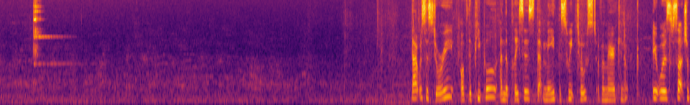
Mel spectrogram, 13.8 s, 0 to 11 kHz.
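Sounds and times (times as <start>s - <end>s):
glasses clinking in a toast: 0.7s - 1.6s
speech: 8.2s - 13.8s.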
